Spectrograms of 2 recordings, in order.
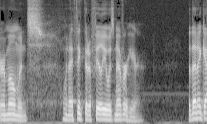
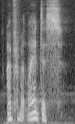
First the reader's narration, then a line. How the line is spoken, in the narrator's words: whispered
